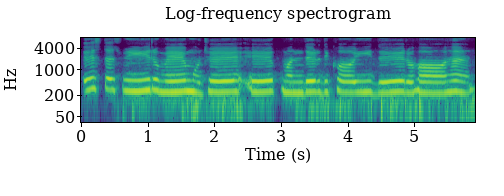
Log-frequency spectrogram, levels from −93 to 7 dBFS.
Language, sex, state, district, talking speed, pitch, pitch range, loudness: Hindi, female, Madhya Pradesh, Katni, 100 wpm, 245 Hz, 240-255 Hz, -12 LUFS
